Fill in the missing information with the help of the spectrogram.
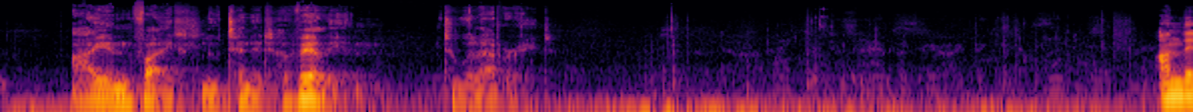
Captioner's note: mixed murmers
